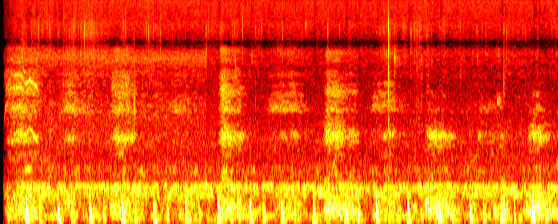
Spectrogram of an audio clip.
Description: In This Video you get to hear my heart beating fast with my breathing like comment subscribe and enjoy ❤❤ #heartbeat #sound #subscribe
